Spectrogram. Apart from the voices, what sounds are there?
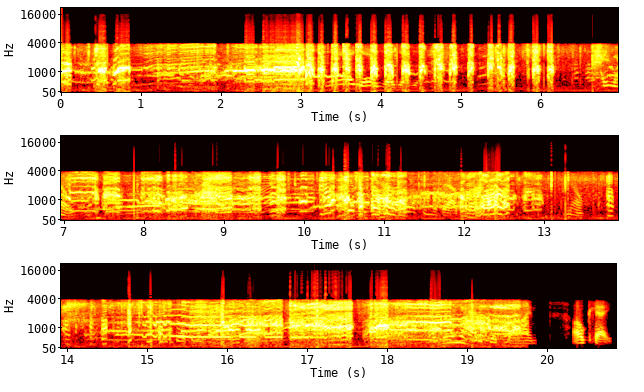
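rubber chicken toys squawking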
